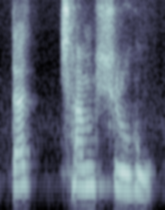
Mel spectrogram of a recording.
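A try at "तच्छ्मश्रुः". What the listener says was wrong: Tachamashruhu. Tachmashruhu. Chanai, sorry. Tachmashruhu. Chanai. Cha full nai. This is also a halant. Tachmashruhu.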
